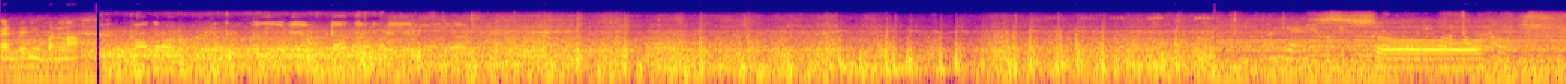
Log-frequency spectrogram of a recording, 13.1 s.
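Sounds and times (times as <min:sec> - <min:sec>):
train rumbling on track: 0:00.0 - 0:13.0
train wheels clacking: 0:01.4 - 0:10.4.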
